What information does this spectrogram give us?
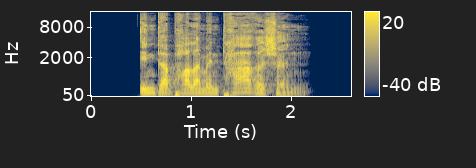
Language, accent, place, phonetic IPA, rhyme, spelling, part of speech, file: German, Germany, Berlin, [ˌɪntɐpaʁlamɛnˈtaːʁɪʃn̩], -aːʁɪʃn̩, interparlamentarischen, adjective, De-interparlamentarischen.ogg
- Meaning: inflection of interparlamentarisch: 1. strong genitive masculine/neuter singular 2. weak/mixed genitive/dative all-gender singular 3. strong/weak/mixed accusative masculine singular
